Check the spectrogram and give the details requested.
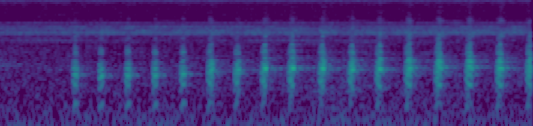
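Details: Decoy red junglefowl hen used to lure wild junglefowl, cackling: a steady run of short, nasal clucks, about five each second, growing slightly louder over the clip, with a faint steady hum in the background.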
